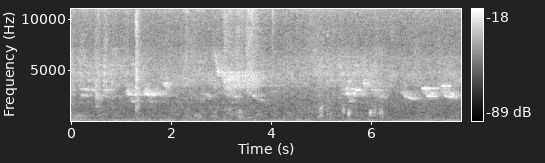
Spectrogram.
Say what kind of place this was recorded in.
park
